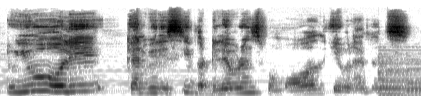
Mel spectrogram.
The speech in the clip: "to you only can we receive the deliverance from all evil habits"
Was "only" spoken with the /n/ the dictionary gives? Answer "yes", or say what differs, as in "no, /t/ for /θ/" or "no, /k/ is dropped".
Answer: no, /n/ is dropped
